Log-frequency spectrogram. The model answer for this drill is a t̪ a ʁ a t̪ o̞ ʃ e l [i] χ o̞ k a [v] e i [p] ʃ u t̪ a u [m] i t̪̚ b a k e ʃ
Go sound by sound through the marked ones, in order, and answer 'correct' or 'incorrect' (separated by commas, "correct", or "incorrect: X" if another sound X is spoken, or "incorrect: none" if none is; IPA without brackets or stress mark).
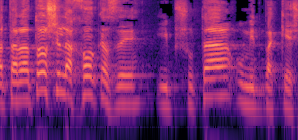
incorrect: a, incorrect: z, correct, correct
